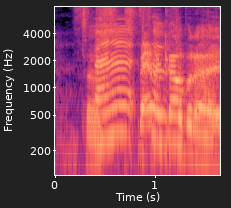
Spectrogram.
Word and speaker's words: spanakopita: Spanakopita is basically...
